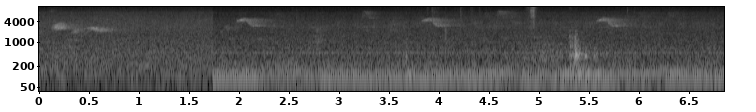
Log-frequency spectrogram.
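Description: A bird calls over a steady outdoor hiss: a quick falling call at the start, then a short rising-and-falling note repeated about every two seconds. A single sharp knock about five seconds in, a knife striking the wooden chopping block, is the loudest sound.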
